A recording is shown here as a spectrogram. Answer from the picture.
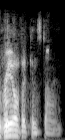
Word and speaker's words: Real Wittgenstein: So, real quick, how do you pronounce your name? Real Wittgenstein.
